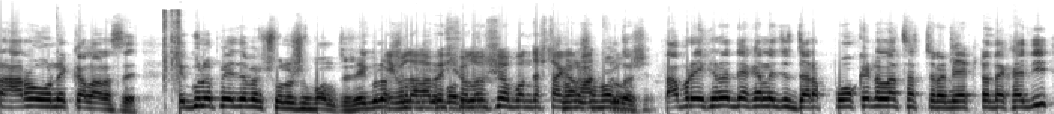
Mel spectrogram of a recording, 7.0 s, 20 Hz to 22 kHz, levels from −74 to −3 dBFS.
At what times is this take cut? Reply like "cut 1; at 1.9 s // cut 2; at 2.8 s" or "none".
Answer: cut 1; at 1.2 s

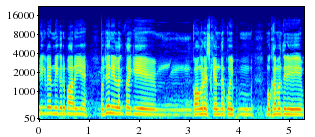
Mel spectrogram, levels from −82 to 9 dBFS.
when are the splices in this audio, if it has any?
cut 1; at 1.2 s

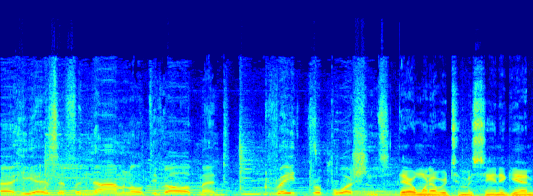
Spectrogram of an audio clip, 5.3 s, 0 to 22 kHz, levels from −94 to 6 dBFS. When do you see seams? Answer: cut 1; at 3.9 s

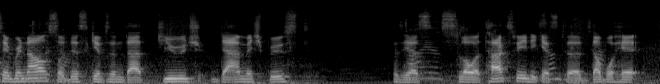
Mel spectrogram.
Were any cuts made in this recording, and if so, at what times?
cut 1; at 1.5 s

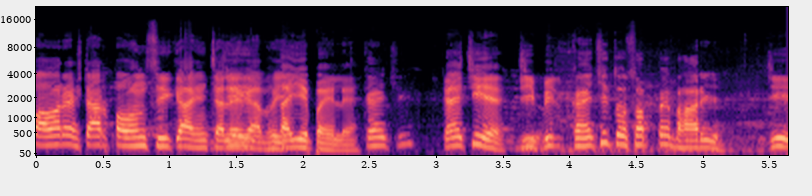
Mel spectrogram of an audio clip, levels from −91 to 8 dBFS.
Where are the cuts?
cut 1; at 1.8 s // cut 2; at 3.9 s

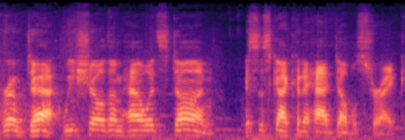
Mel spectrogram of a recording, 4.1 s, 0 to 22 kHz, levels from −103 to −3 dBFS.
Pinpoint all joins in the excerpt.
cut 1; at 2.6 s

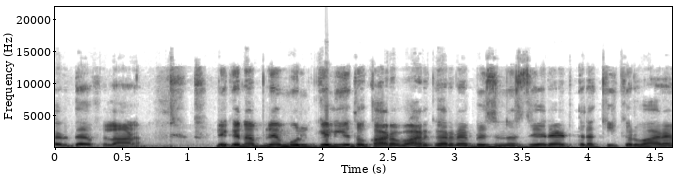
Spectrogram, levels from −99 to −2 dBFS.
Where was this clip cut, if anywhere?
cut 1; at 1.0 s

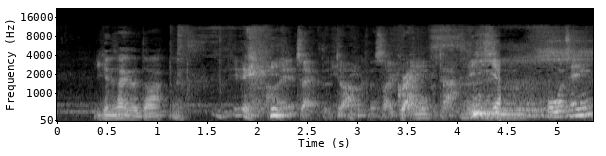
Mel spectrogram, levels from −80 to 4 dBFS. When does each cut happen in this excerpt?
cut 1; at 4.4 s

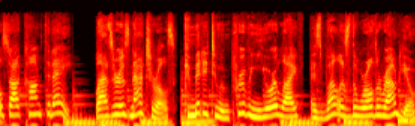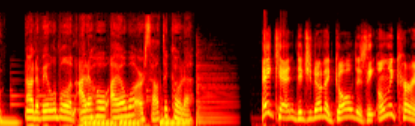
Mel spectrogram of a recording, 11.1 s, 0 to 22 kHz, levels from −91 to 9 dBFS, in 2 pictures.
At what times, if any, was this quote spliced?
cut 1; at 8.7 s

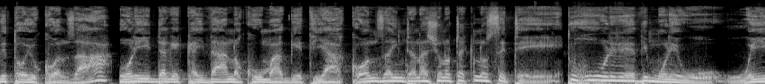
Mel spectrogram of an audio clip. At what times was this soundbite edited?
none

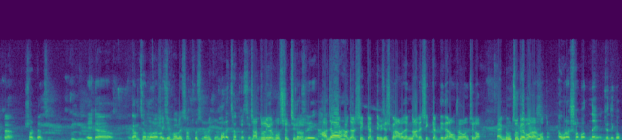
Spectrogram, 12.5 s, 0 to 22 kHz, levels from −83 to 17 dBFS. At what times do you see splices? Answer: cut 1; at 6.4 s // cut 2; at 11.0 s

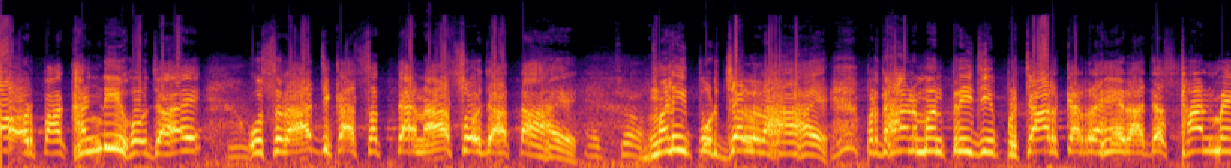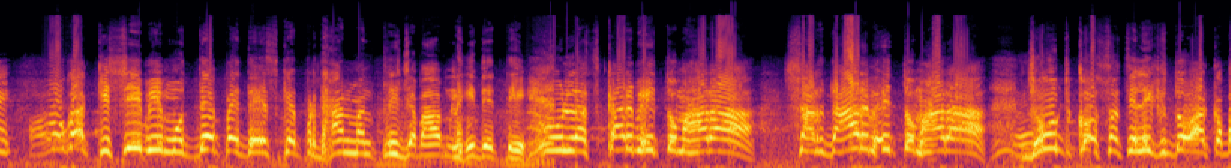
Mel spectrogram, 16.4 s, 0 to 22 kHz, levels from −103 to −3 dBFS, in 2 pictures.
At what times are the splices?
cut 1; at 4.1 s // cut 2; at 8.6 s // cut 3; at 11.8 s

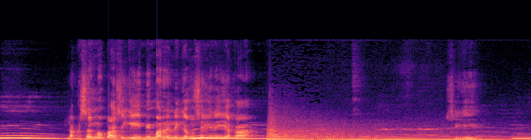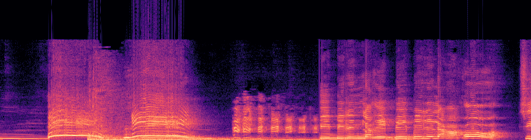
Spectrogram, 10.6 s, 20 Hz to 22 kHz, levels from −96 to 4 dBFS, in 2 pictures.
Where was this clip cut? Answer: cut 1; at 8.5 s

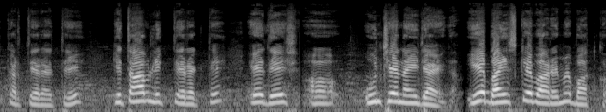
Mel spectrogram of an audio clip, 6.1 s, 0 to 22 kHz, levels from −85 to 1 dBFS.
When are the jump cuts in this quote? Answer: cut 1; at 3.0 s // cut 2; at 4.5 s

